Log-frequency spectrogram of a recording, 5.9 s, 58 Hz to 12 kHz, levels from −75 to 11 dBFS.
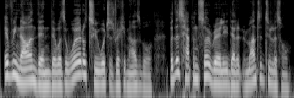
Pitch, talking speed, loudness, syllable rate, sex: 140 Hz, 235 wpm, -16 LUFS, 6.9 syllables/s, male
